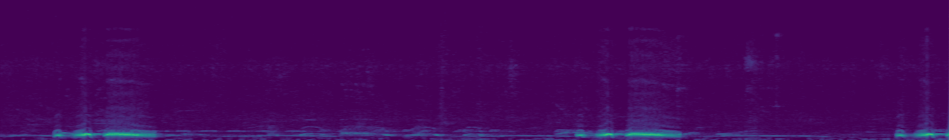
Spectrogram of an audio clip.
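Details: Female spotted dove in heat, calling as a lure to stimulate males: two loud, low three-part coo phrases about five seconds apart, a third beginning at the end, with soft, faint warbling notes in between.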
